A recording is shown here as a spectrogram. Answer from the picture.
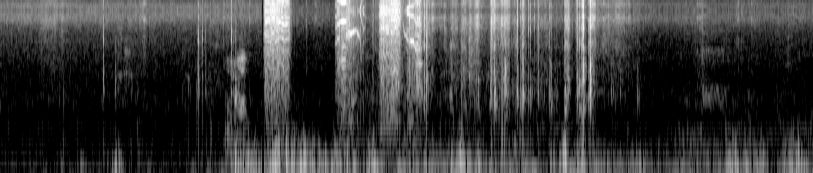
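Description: Handling noise from a camera being moved about: a quiet stretch, then from about two seconds in a run of sharp clicks and rustles over a low rumble that eases off near the end.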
